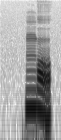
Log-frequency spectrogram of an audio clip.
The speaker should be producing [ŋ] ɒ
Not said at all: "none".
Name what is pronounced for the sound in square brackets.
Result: ŋ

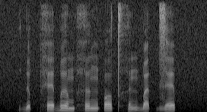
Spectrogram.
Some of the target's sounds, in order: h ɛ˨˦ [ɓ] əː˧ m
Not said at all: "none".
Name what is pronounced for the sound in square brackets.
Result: ɓ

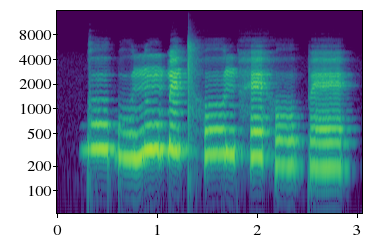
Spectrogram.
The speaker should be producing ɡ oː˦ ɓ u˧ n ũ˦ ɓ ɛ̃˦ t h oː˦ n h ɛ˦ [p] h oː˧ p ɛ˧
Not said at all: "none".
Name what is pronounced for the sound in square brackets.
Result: none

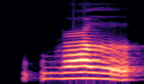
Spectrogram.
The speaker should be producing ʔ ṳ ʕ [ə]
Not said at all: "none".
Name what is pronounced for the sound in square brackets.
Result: ə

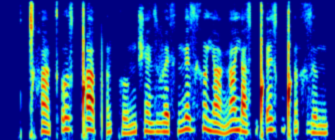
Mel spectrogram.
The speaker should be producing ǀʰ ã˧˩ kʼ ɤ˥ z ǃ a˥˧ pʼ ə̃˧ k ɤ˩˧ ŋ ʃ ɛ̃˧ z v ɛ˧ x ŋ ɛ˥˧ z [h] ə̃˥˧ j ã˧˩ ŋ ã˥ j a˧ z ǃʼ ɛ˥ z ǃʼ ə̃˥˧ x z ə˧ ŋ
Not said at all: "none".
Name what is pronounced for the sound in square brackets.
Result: x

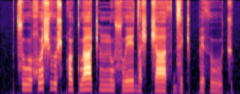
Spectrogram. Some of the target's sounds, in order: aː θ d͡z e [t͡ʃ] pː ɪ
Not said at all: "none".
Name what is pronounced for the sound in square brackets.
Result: t͡ʃ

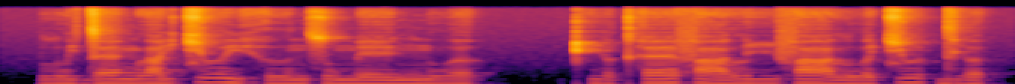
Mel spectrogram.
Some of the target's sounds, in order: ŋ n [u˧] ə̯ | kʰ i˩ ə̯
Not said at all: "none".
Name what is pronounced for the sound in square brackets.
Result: u˧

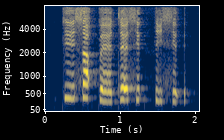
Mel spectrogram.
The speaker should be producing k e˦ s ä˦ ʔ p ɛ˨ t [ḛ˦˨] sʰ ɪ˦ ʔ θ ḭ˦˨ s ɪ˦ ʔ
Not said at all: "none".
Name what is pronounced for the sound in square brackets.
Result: ɛ̰˦˨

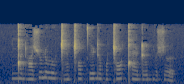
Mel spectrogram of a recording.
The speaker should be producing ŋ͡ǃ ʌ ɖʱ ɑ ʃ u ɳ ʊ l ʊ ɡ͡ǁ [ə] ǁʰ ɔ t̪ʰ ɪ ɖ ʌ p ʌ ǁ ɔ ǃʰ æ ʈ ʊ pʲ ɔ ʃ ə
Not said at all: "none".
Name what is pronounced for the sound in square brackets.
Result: æ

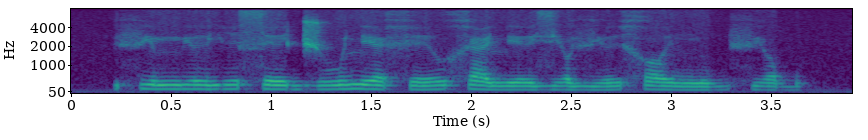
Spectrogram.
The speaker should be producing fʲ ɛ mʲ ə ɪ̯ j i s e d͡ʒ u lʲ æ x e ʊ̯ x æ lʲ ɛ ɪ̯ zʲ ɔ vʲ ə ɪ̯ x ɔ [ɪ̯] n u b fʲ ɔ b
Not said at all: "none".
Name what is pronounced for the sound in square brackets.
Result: ɪ̯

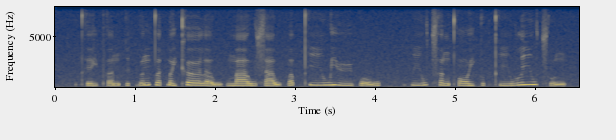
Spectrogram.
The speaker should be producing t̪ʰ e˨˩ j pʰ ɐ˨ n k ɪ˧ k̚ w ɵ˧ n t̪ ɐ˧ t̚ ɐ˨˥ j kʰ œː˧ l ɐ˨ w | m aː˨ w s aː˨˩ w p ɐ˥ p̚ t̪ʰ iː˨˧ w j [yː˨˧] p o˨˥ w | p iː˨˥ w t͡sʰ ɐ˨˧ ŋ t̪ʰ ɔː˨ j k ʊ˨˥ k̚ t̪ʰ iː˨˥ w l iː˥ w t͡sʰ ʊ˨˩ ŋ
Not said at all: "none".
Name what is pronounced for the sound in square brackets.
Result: yː˨˧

